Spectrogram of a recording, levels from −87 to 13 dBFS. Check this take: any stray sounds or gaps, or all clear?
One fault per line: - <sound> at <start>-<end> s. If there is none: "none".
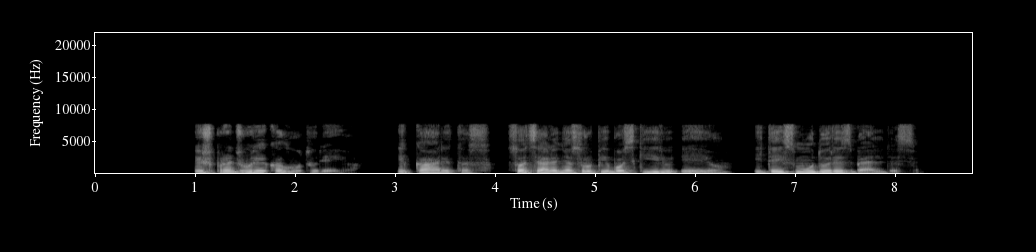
none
